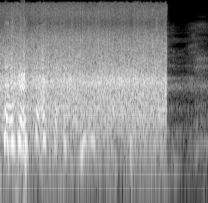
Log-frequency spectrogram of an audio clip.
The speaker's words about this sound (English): Why didn't you do the round of applause?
